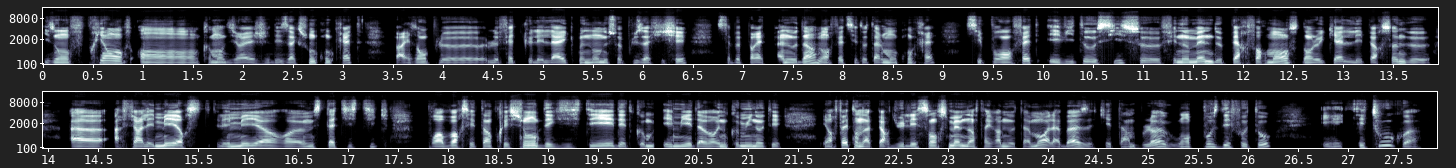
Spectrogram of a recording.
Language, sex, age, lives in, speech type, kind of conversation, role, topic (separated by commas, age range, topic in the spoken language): French, male, 20-24, France, conversation, podcast, guest, Quel est ton rapport aux réseaux sociaux au quotidien ?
